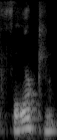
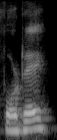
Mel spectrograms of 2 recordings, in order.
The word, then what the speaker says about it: forte: you like the word some purists say the word is fort f o f o r t not Forte uh but anyway whatever word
